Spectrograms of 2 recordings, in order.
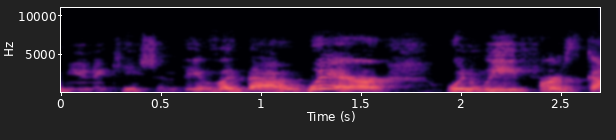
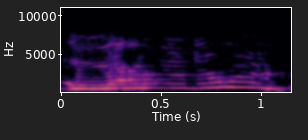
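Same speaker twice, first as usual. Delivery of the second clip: exasperated cry; 3 dB louder than usual. Retold or imitated. Exasperated retold outburst.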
